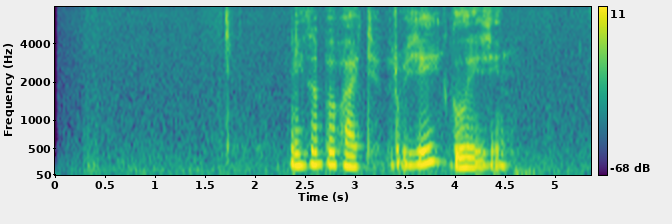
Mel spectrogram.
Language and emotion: Russian, neutral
